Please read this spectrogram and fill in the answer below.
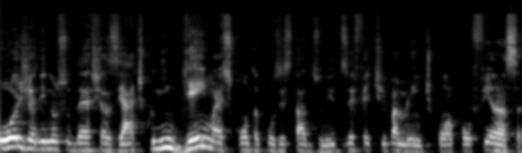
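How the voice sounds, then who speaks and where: A dark, mellow tone marks this man's voice on a very clean recording with a silent background. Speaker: political commentator. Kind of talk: podcast discussion. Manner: halting.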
